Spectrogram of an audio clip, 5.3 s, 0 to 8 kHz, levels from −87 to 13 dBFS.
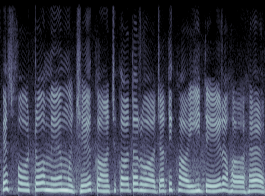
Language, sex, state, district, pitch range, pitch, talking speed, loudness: Hindi, female, Madhya Pradesh, Katni, 215-255 Hz, 240 Hz, 125 wpm, -11 LUFS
